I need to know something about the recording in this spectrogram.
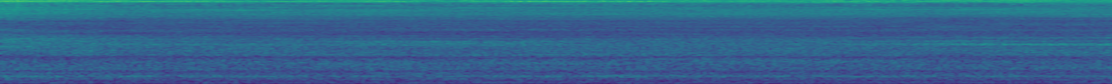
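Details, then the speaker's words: Hisense dehumidifier just after compressor startup: steady, even refrigerant (Freon) hiss with a faint low hum and no knocks or rattles, indicating normal refrigerant flow. "compress start up here we go it went you hear that Freon"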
